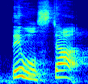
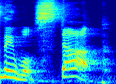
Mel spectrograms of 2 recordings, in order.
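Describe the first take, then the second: First: Playful warning, slightly higher; mock threat. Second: Mock threat. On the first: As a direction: tease them with a threat. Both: Real, not acted.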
